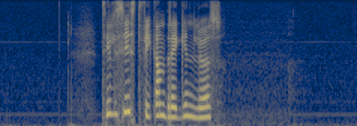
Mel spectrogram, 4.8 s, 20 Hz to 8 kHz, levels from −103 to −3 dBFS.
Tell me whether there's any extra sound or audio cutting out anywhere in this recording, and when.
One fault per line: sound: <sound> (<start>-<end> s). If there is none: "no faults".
no faults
